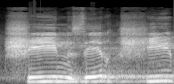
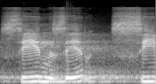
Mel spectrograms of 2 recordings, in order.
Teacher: সিনের ক্ষেত্রে বাংলা দন্তস এর উচ্চারণ পাতলা করে যে দন্তাস উচ্চারণ হবে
